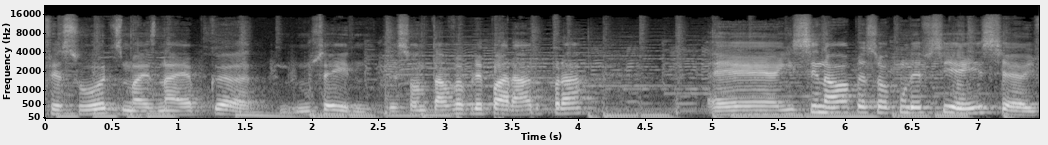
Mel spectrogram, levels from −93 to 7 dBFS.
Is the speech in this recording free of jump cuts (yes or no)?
yes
